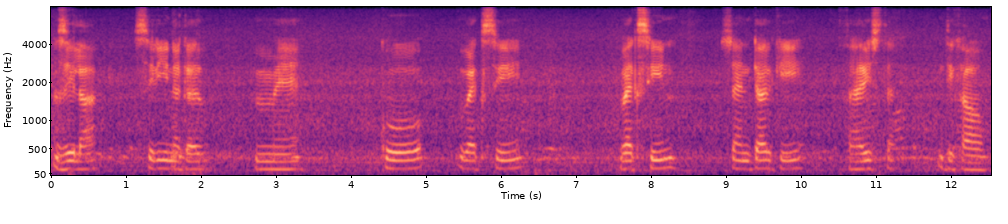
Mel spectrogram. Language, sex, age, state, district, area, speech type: Urdu, male, 18-30, Bihar, Purnia, rural, read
